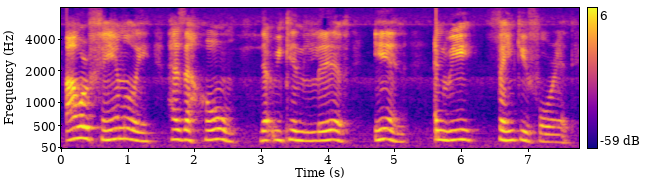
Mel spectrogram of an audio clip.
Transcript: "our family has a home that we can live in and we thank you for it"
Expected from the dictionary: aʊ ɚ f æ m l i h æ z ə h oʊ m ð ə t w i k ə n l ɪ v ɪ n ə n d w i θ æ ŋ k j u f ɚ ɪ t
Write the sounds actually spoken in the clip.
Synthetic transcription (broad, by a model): aʊ ɚ f æ m l i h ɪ z ə h oʊ m ð ə t w i k ə n l ɪ v ɪ n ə n w i θ æ ŋ k j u f ɚ ɪ t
